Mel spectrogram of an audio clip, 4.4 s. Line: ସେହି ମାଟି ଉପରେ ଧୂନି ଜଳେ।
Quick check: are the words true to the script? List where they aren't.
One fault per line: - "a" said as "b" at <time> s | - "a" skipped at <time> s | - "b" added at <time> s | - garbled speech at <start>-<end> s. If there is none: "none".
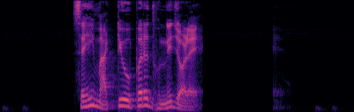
none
